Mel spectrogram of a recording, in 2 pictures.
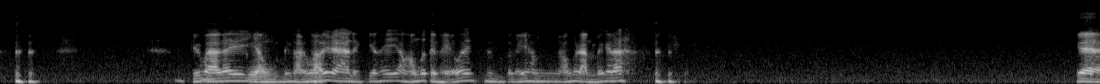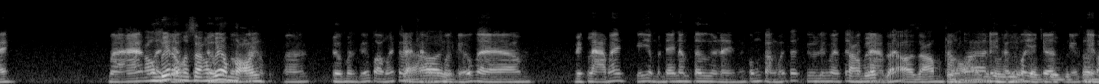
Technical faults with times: none

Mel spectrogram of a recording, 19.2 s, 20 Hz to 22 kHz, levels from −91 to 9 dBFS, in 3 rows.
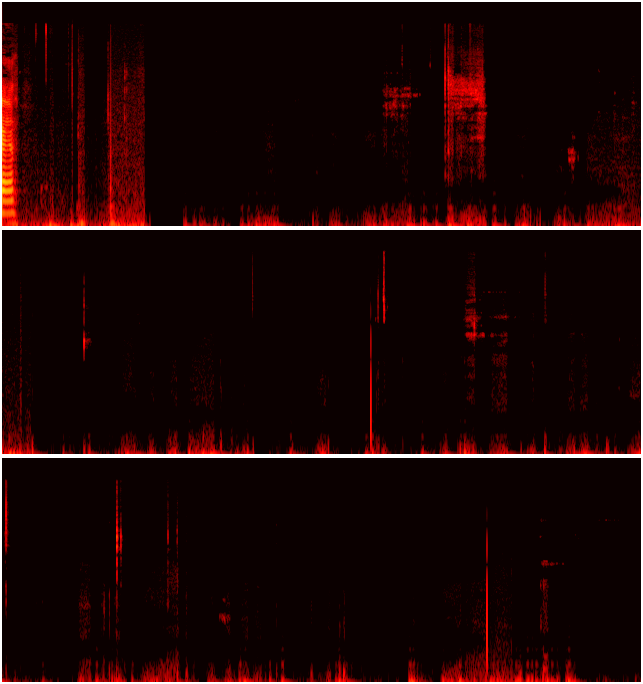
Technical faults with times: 1.09-1.11 loud pop
10.08-10.10 loud pop
17.63-17.65 loud pop

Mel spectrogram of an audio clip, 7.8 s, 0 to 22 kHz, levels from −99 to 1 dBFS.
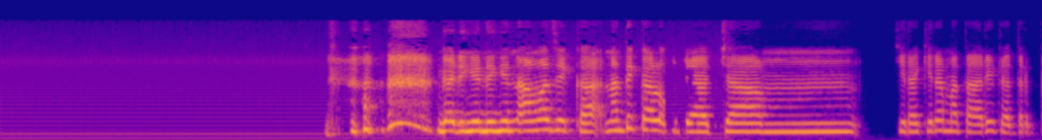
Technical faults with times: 0.00-5.47 mains buzz

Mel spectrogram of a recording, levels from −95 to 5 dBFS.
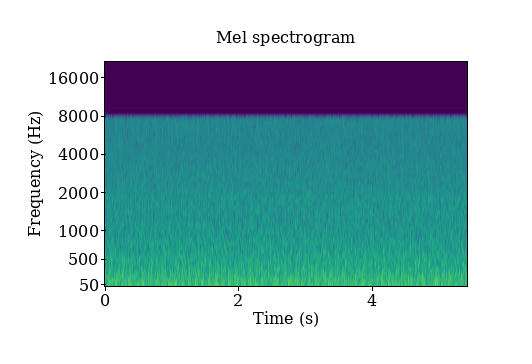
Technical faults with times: none

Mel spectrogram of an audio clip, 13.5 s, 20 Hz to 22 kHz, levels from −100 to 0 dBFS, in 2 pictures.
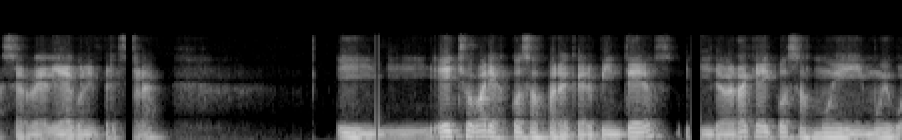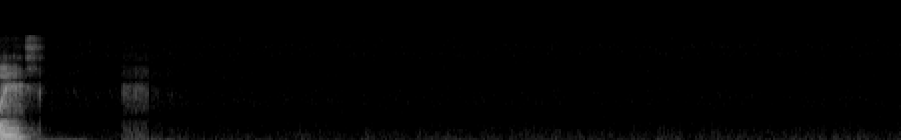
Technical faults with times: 0.00-13.53 channel delay (comb filtering)
0.94-1.08 packet loss on an ADPCM call
2.82-2.85 packet loss on an ADPCM call
5.18-5.28 packet loss on an ADPCM call

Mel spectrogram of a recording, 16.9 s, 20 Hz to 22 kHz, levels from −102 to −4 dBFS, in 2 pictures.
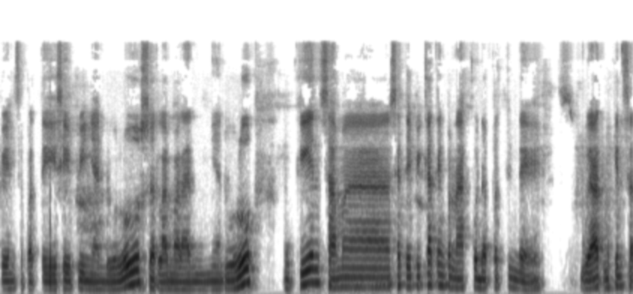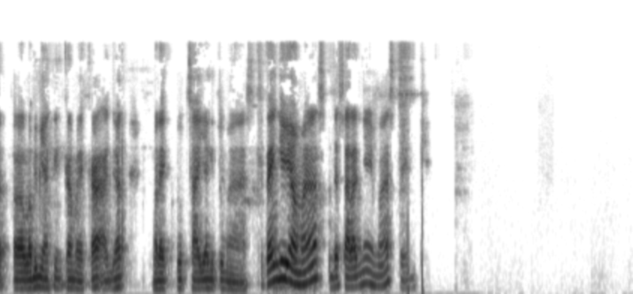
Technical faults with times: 0.67-0.69 loud pop
13.88-14.09 loud pop

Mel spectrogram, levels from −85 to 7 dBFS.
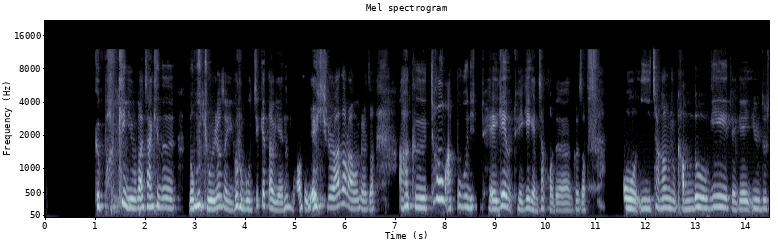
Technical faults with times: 11.63-14.35 mains buzz

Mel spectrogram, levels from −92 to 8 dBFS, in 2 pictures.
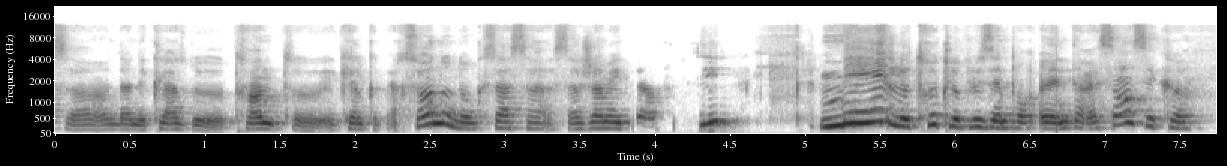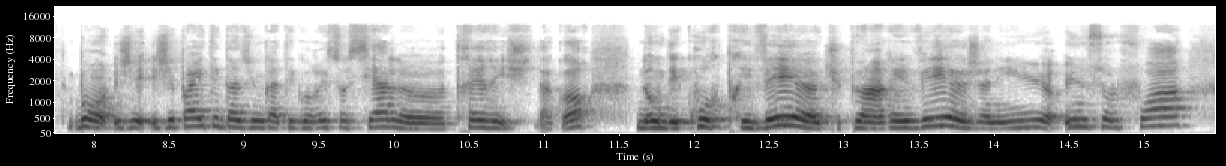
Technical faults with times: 6.68 repeated buffer
12.93 repeated buffer

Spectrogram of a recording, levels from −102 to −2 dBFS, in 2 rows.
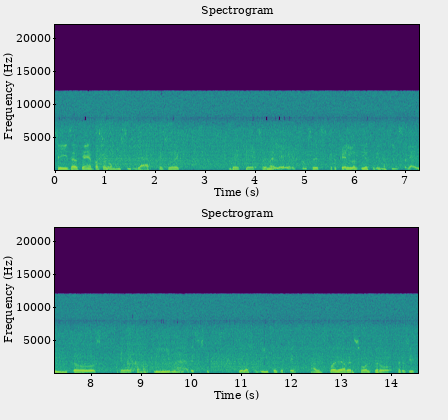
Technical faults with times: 0.00-14.56 other side's voice leaking through
2.62-2.95 speech suppressed in double talk
3.98-5.14 speech suppressed in double talk
9.84-9.94 speech suppressed in double talk
10.42-10.83 speech suppressed in double talk

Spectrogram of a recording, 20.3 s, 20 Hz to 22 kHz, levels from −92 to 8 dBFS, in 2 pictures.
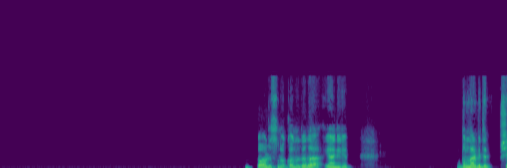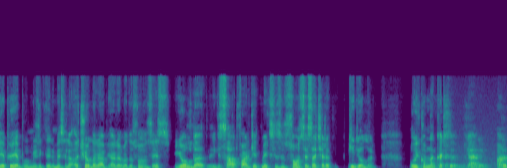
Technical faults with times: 19.05-20.29 switch to a distant microphone

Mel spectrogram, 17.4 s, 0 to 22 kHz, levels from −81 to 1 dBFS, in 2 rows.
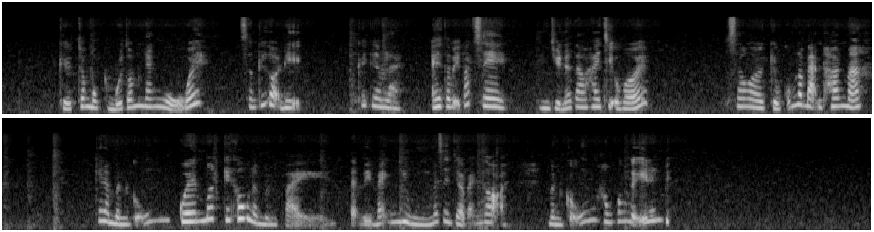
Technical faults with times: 0.00-17.40 noise suppressor artifacts
0.17-1.25 speech cut by the noise suppressor
2.39-3.70 speech cut by the noise suppressor
5.37-6.07 speech cut by the noise suppressor
7.23-8.67 speech cut by the noise suppressor
10.83-13.74 speech cut by the noise suppressor

